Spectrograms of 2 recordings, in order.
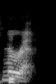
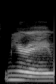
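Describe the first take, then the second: First: The name ends with an 'et' sound. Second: The name ends with an 'ay' sound. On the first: This is how the family says the name. "we just don't pronounce it that way. It's Moret" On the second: This is how most people say the name. "Everyone says Murray, which is how it's supposed to be pronounced"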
